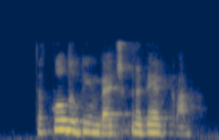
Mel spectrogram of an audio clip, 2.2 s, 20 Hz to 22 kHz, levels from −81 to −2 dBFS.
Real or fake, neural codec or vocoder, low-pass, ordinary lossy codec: fake; codec, 16 kHz, 1 kbps, X-Codec, HuBERT features, trained on general audio; 7.2 kHz; AAC, 48 kbps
